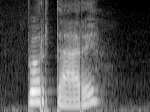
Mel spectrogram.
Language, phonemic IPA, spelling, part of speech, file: Italian, /porˈtare/, portare, verb, It-portare.ogg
